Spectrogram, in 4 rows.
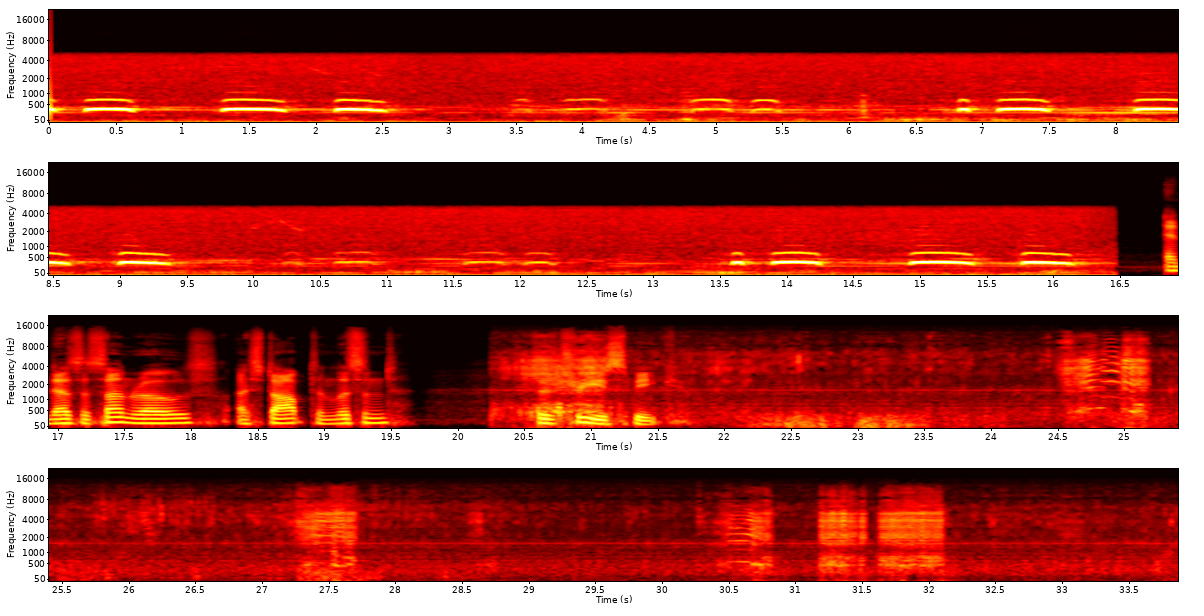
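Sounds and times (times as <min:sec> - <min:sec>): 
owls hooting at the edge of a forest: 0:00.0 - 0:00.7, 0:01.3 - 0:02.6, 0:03.5 - 0:05.6, 0:06.8 - 0:09.5, 0:10.2 - 0:12.4, 0:13.5 - 0:16.2, 0:24.4 - 0:25.3, 0:27.1 - 0:29.2, 0:30.2 - 0:33.8
speech: 0:17.0 - 0:19.6, 0:20.6 - 0:21.7.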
